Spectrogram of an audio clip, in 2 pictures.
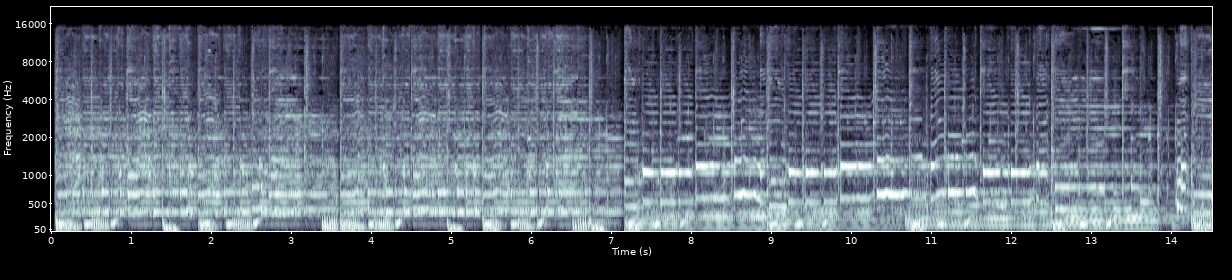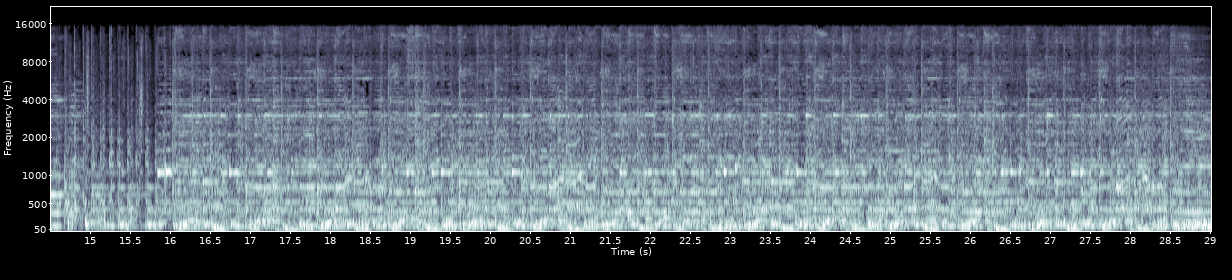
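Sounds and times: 
sitar: 0.0 - 29.0.

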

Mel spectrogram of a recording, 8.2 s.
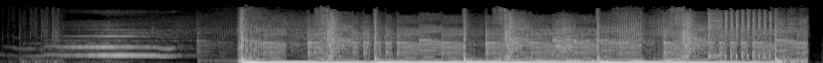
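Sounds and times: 
intro music: 2.0 - 8.2.

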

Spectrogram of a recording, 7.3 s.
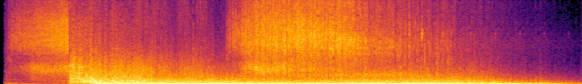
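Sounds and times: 
big bomb explosion: 0.0 - 7.2.

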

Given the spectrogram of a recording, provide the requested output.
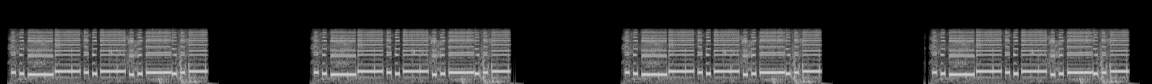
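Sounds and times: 
ringtone: 0.1 - 2.2, 3.1 - 5.2, 6.2 - 8.3, 9.3 - 11.4.

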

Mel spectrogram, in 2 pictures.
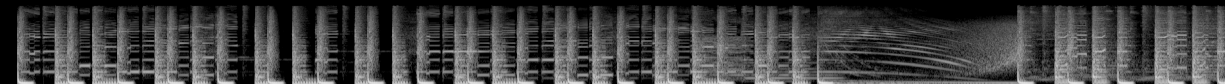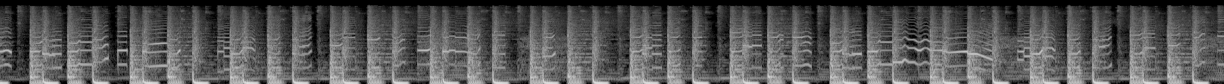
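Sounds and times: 
Bulgarian music beat: 0.2 - 24.4.

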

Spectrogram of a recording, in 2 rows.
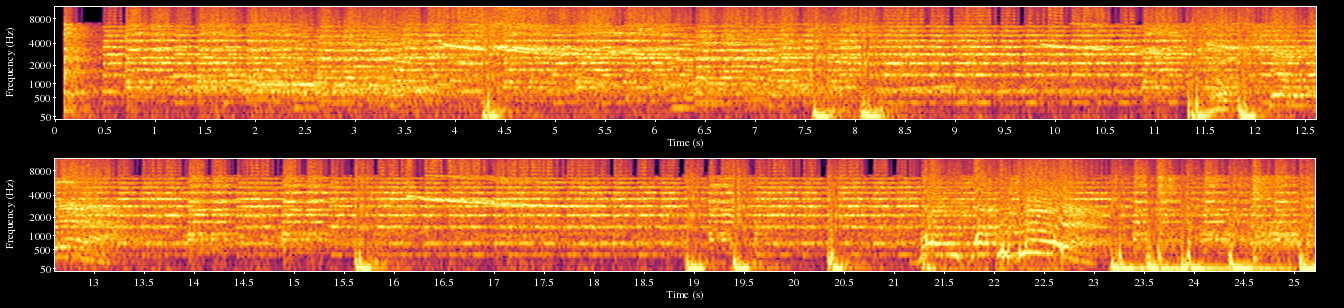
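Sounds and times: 
Brazilian funk music: 0.1 - 25.2.

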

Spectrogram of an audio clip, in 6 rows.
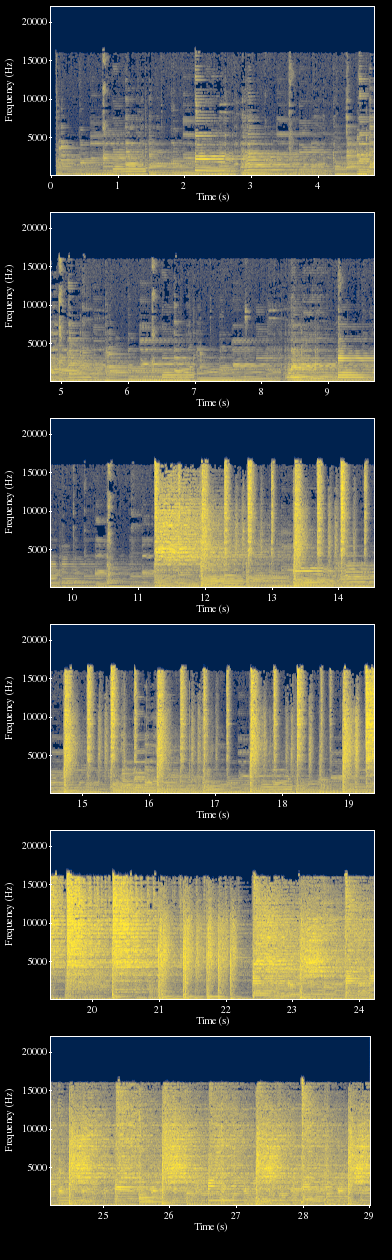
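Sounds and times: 
rock music: 0.1 - 29.0.

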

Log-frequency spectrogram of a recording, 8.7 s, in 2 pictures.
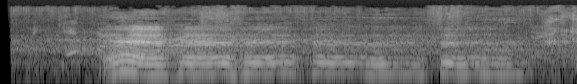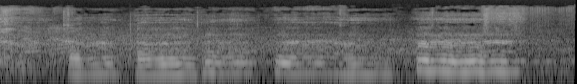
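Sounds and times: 
person humming: 0.8 - 8.4.

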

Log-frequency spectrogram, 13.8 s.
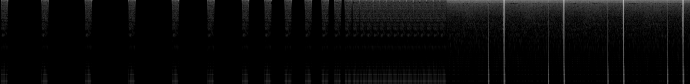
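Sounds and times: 
beep ringtone: 6.1 - 13.7.

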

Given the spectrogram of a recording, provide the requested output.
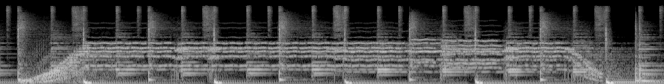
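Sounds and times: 
melody: 0.2 - 6.5.

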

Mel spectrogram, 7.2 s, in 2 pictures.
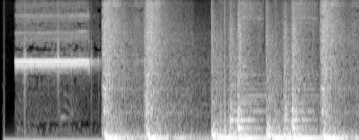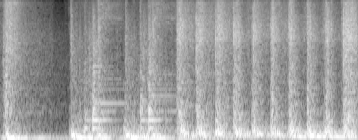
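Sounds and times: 
drums: 1.0 - 7.1.

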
